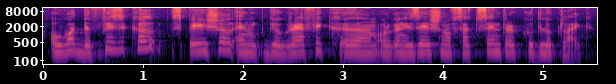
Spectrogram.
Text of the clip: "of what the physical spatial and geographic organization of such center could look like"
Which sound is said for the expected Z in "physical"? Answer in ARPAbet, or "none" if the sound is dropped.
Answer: Z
